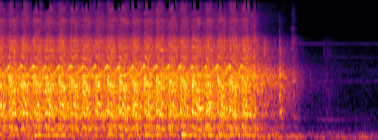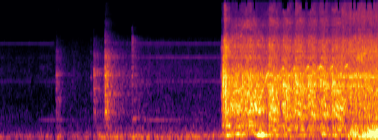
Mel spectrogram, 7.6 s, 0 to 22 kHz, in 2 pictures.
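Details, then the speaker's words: VW MK4 R32 turbo build, first start after rebuild with re-ringed original pistons, honed cylinders, new rod bearings, HPA head spacer and turbo: fires and settles into an even, steady idle, drops quiet mid-clip, picks back up; no knock or miss. "there you go there's the first start"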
